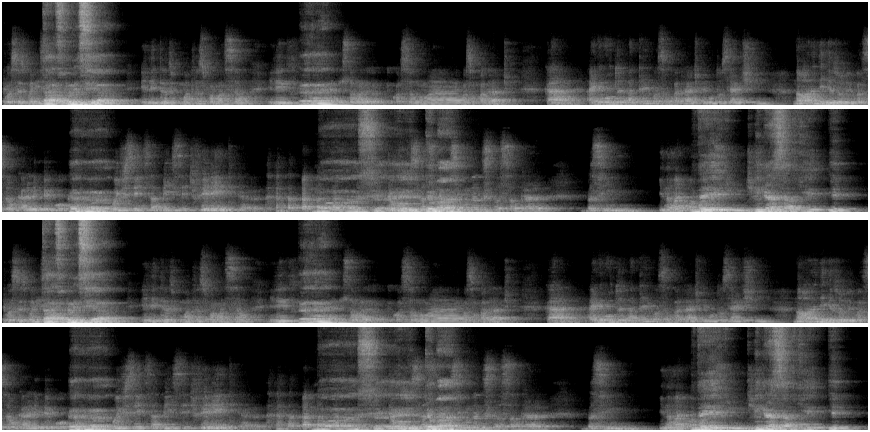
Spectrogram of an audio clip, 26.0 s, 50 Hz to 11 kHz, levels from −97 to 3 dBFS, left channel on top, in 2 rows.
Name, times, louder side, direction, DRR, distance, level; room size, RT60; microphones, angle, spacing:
voice 1, 0.0-1.5 2.1-7.5 7.8-14.2 14.6-22.5 22.8-24.8, left 1 dB, 90° left, -4 dB, 0.8 m, -34 dB
voice 2, 0.6-1.6 4.4-5.0 14.0-14.6 17.6-19.8 23.3-23.8 24.2-25.5, equal, 80° right, -9 dB, 1.2 m, -22 dB
3.1 x 2.4 x 2.3 m, 1.1 s
head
